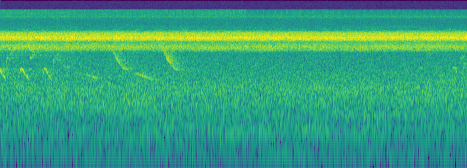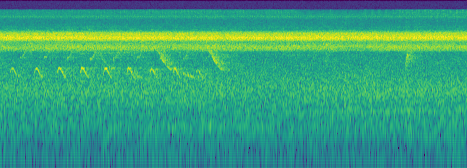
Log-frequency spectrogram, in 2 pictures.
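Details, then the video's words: Cicadas in summer keep up a loud, unbroken high-pitched drone in two steady bands. Birds break in with repeated short downward-slurred chirps and a few longer falling whistles. "Birds & Squirrels w/ Cicada sounds"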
